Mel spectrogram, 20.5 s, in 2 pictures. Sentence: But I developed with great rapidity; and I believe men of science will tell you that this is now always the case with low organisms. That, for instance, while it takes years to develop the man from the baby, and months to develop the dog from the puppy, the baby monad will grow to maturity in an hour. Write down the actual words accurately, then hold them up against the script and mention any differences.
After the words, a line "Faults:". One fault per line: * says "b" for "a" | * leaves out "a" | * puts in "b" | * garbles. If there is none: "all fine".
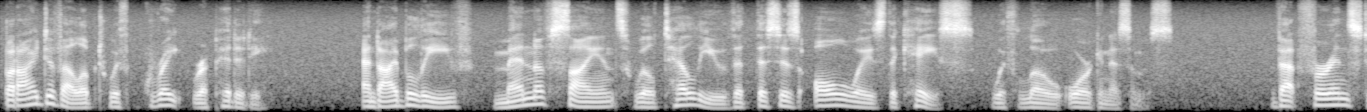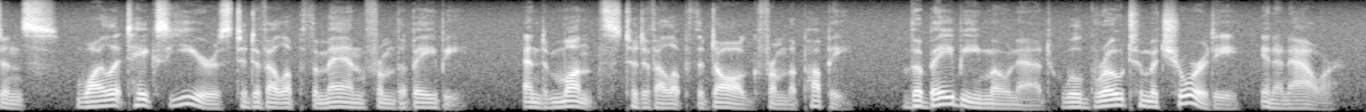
But I developed with great rapidity; and I believe men of science will tell you that this is always the case with low organisms. That, for instance, while it takes years to develop the man from the baby, and months to develop the dog from the puppy, the baby monad will grow to maturity in an hour.
Faults:
* leaves out "now"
